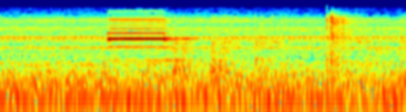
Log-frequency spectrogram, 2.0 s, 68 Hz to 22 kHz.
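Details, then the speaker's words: 1993 IBM PS/1 Consultant 2133-G49 (486SX 25MHz, 2MB RAM, upgraded via 72-pin SIMM) powering on; soft steady fan hum, one short high beep, then a brief whir; clean single-beep normal startup. "But let's get this thing powered on. Alright. Let's listen to the amazing sounds of old PCs."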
